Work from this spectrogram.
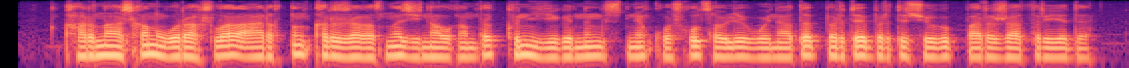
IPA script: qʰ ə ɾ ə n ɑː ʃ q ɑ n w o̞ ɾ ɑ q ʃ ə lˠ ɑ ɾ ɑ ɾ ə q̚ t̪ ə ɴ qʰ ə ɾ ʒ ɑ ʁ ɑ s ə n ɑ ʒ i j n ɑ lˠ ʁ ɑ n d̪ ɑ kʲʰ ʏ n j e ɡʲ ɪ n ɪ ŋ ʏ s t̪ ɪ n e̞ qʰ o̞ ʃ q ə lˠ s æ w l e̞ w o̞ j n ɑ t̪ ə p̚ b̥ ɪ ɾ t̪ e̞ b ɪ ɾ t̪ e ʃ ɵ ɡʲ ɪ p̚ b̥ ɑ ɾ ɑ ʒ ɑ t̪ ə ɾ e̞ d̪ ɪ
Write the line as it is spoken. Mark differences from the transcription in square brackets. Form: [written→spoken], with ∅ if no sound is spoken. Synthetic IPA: qʰ [ə→ɑ] ɾ ə n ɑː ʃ q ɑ n w o̞ ɾ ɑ q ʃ ə lˠ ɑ ɾ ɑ ɾ ə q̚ t̪ ə ɴ qʰ ə ɾ ʒ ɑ ʁ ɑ s ə n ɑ ʒ i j n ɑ lˠ ʁ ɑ n d̪ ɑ kʲʰ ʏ n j e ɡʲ ɪ n ɪ ŋ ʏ s t̪ ɪ n e̞ qʰ o̞ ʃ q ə lˠ s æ w l e̞ w o̞ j n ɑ t̪ ə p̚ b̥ ɪ ɾ t̪ e̞ b ɪ ɾ t̪ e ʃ ɵ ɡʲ ɪ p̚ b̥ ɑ ɾ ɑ ʒ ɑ t̪ ə ɾ e̞ d̪ ɪ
